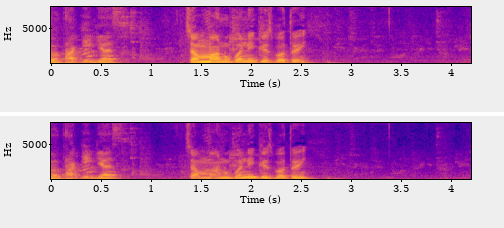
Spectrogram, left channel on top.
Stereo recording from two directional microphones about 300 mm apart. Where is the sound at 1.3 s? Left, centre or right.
Left.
